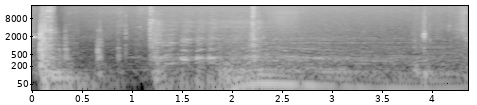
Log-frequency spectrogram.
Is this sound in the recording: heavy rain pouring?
no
